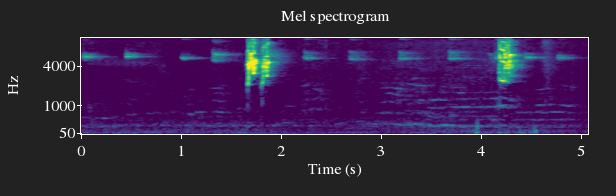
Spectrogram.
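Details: Lovebird voice intended to prompt lazy lovebirds to sing: steady run of short high whistled chirps broken by two loud rasping screech bursts.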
